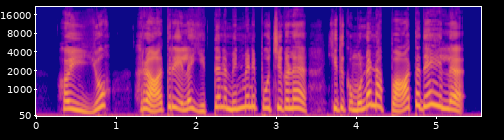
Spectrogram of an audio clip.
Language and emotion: Tamil, happy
